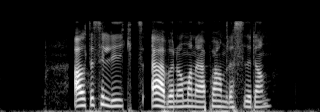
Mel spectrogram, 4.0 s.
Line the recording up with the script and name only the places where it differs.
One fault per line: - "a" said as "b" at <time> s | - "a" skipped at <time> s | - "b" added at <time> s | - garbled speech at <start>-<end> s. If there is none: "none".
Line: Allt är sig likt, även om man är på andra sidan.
none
